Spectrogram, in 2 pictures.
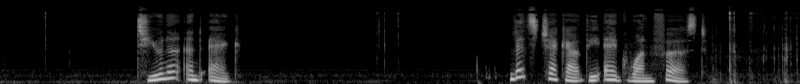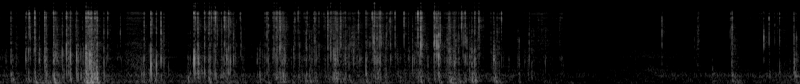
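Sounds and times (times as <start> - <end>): plastic wrapper crinkling: 7.1 - 13.7, 15.0 - 16.0.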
